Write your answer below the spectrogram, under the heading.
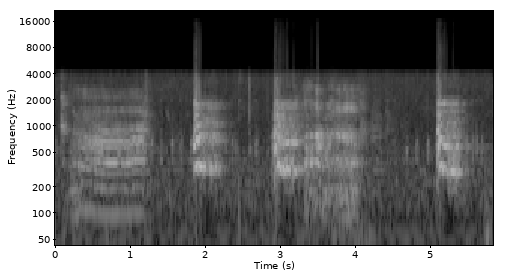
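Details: Two Newfoundland siblings wrestling in play indoors: a long, low rumbling growl, then three short, rough growling barks at roughly one-second intervals, with background music and a person talking nearby.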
